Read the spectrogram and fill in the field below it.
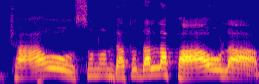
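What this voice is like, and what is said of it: Put-on Bergamasque northern Italian accent. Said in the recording (Italian): “che cadenza bergamasca!”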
